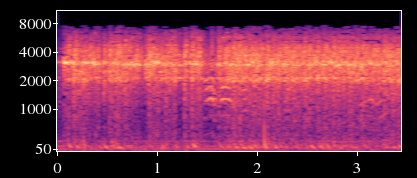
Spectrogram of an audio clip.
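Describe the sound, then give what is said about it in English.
Coins rattle inside a hand-grenade-shaped piggy bank as it is shaken, a dense, continuous metallic clatter that runs steadily for about three and a half seconds with no talk over it. “Wow, you got money in there. Uh-huh. Gosh, and I was afraid to touch it. I know. It's the safest little piggy bank in the world.”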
